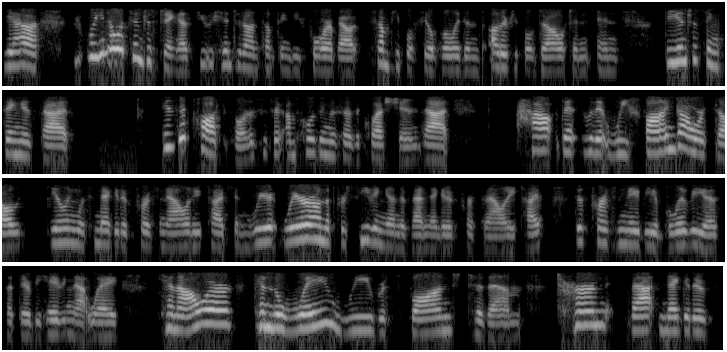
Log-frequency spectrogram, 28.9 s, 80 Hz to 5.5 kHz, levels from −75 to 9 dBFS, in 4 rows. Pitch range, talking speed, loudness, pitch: 175-235 Hz, 180 wpm, -26 LUFS, 200 Hz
